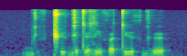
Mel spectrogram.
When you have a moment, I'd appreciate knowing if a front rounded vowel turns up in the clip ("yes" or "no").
yes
